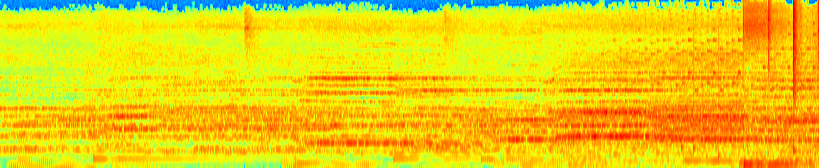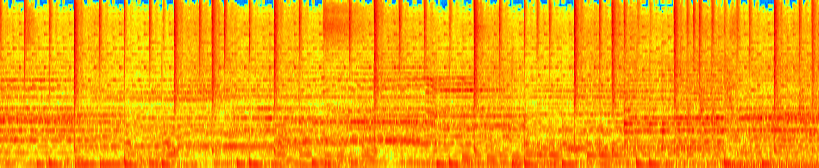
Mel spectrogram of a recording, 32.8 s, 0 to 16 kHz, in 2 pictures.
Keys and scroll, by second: 5.4 ctrl+j.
